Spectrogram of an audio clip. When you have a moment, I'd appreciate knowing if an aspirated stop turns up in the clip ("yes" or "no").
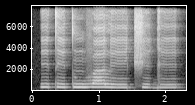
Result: no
